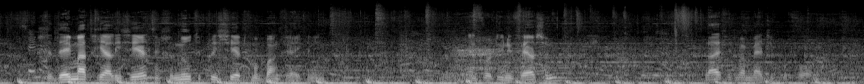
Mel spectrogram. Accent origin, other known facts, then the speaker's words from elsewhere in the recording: Netherlands; born there; Ik ben geboren in Nederland, maar opgeleid als magier in India.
